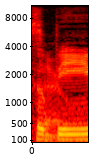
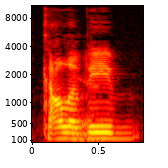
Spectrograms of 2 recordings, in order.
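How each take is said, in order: First: The name is said with two syllables. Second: The name is said with an extra syllable. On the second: "like Kalabib"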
